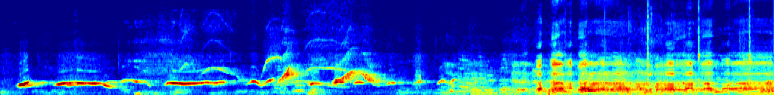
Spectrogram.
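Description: A melodic whistled tune wavers and slides for a few seconds, clear, then gives way to a burst of lively chatter and laughter from several people.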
